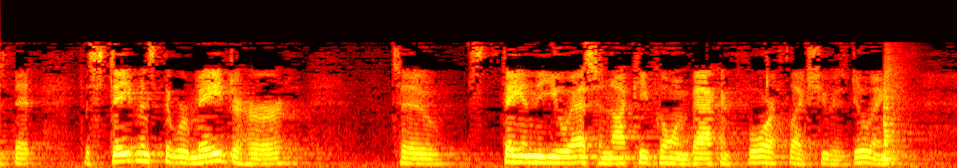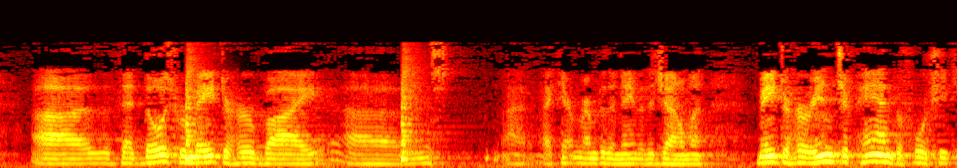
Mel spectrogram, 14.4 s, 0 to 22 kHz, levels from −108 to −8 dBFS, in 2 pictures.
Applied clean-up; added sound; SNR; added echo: none; Snare drum; 9 dB; none.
